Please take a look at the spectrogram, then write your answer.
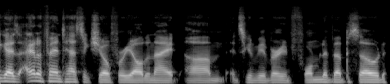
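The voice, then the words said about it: Raspy, hoarse voice. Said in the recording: “I'm kind of losing my voice here a little bit... I got a raspy voice. I've just been doing a lot of talking the last couple days”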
